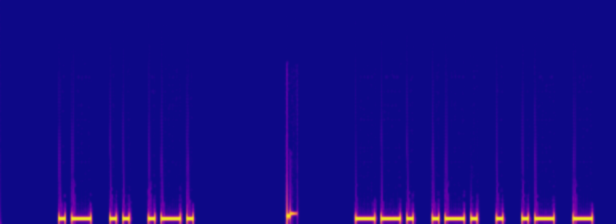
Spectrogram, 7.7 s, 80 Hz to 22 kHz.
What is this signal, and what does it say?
Morse code, heard as a keyed tone, about 15 wpm, 700 Hz. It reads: AIR GREAT
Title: Sentences from Top 200 Words - New Word Drill - 15wpm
